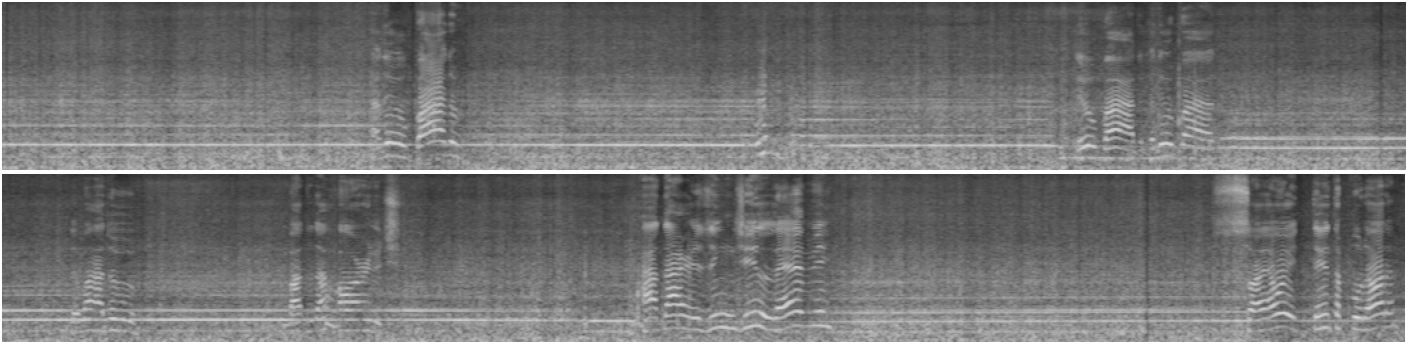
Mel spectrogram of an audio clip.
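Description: A motorcycle engine hums steadily up close, its pitch shifting as the gears change.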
